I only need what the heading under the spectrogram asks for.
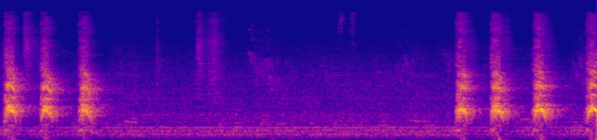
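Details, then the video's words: Homer, a Chiweenie dog, barking in quick clusters: three sharp, bright barks in the first second, then a quiet pause, then four more evenly spaced barks near the end; a low steady hum underneath. "Homer the crazy chiweenie: sneezing, barking, attacking"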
